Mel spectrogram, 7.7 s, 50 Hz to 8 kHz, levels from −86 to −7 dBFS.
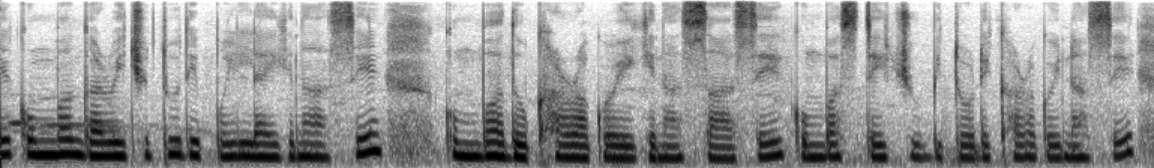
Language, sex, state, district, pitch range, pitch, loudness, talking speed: Nagamese, female, Nagaland, Kohima, 175-205 Hz, 185 Hz, -13 LUFS, 170 wpm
